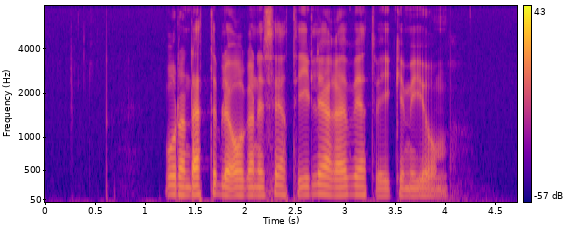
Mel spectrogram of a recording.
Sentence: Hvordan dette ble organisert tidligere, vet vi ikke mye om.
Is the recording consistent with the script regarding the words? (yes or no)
yes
